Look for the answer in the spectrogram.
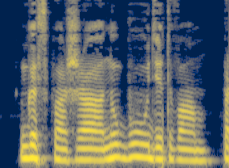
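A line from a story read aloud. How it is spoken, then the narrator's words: Deep bass voice. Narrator (Russian): пробасил Данир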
